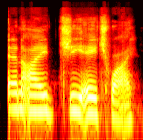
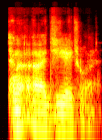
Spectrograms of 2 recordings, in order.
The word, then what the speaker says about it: Nighy: He's in spell it. Bill N-Y Nighy. Nighy.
